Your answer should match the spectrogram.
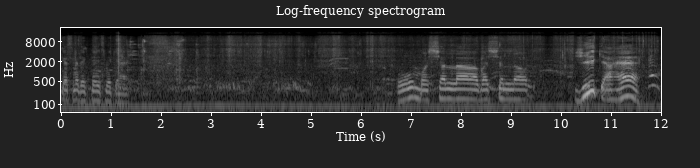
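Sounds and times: dove cooing: 0:02.2 - 0:07.9
plastic bag crinkling: 0:02.8 - 0:06.9, 0:08.1 - 0:12.0.

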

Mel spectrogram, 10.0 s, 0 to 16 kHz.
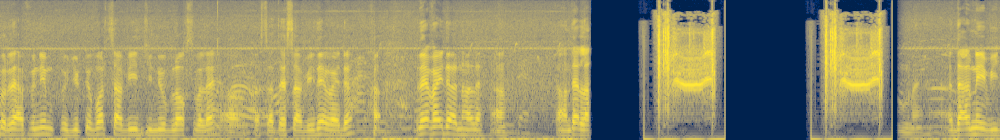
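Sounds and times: man's voice: 0:00.0 - 0:05.1, 0:09.0 - 0:10.0
camera shutter sound effect: 0:06.4 - 0:07.3, 0:08.1 - 0:08.9.

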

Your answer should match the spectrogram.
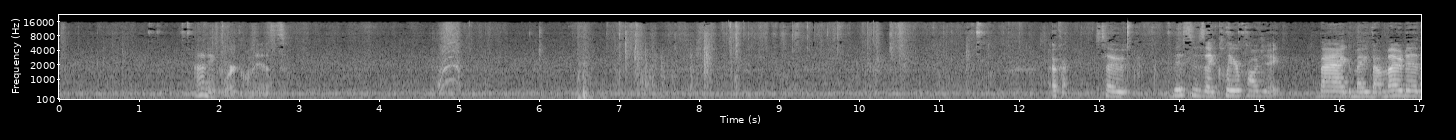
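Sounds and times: steady low hum: 0:00.0 - 0:17.0
zipper being worked: 0:04.7 - 0:05.1
plastic bag rustling: 0:06.9 - 0:11.1.

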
